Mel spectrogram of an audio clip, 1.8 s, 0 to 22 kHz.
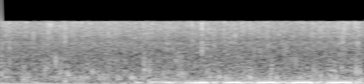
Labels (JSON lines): {"label": "biophony", "recorder": "SoundTrap 300"}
